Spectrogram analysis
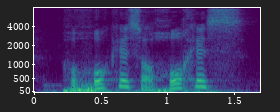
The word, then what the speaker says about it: Ho-Ho-Kus: I did click on the Wikipedia for it to try and figure out how it's pronounced, but I think it's literally Hohokus, like Hoboken. Okay.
